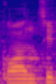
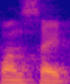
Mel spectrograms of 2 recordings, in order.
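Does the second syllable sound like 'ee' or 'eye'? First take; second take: ee; eye. First: The second syllable has an 'ee' vowel. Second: The second syllable has an 'eye' vowel. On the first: The speaker calls it right. "আমি বলছি কনসিট" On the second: The speaker calls it wrong. "তুমি বলছো কনসাইট"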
